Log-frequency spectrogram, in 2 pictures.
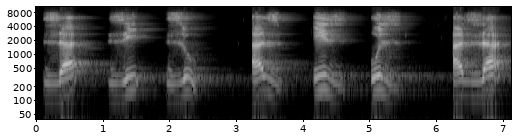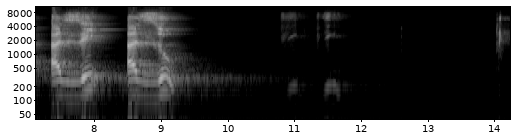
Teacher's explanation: জিহ্বার আগা সামনের নিচের দুই দাঁতের পেটের অংশে লাগবে, আগার নিচের অংশে। যা উচ্চারণ করার সময় উপরের দাঁত নিচের দাঁতের সাথে লাগানো যাইতে পারে, এতে করে সমস্যা হবে না।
